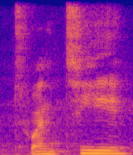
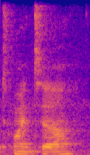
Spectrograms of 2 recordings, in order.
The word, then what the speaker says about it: Twente: Then you have FC Twente, not 20, but Twente. It's another Dutch club.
